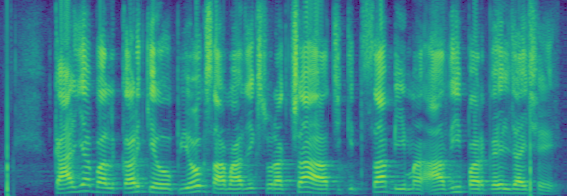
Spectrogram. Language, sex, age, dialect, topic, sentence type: Maithili, male, 18-24, Eastern / Thethi, banking, statement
